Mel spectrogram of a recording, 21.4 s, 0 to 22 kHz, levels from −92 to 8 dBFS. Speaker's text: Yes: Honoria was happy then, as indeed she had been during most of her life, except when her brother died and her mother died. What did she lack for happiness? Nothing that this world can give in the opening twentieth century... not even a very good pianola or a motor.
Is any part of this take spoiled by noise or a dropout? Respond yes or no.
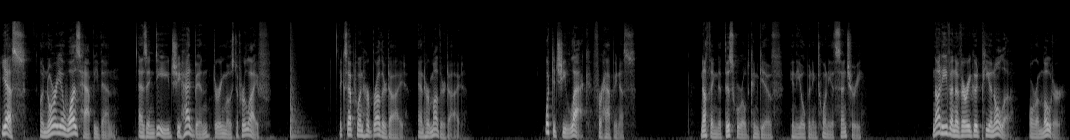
yes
